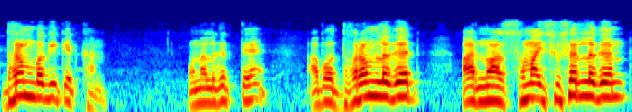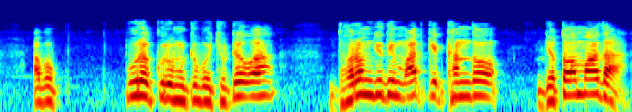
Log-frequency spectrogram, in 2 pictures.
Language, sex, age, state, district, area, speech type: Santali, male, 45-60, Jharkhand, Bokaro, rural, spontaneous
